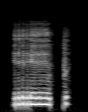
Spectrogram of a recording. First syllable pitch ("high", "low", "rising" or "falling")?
low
